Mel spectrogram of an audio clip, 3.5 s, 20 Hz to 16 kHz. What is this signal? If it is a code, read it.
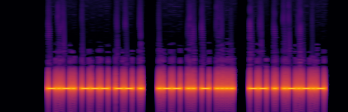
Morse code, heard as a keyed tone, about 50 wpm, 700 Hz. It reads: COME WITH ME.
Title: Sentences from Top 200 Words 50wpm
